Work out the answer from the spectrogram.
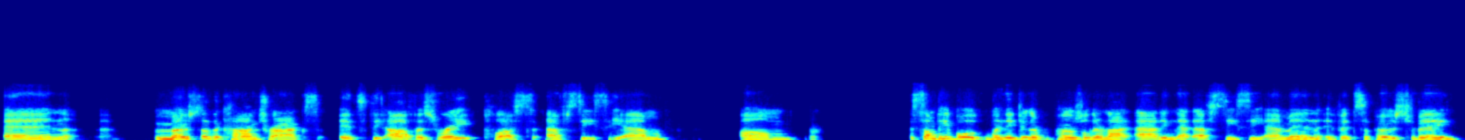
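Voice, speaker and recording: A woman's voice: medium pitch, slow pace, lo-fi sound. A woman giving an informal spoken explanation as presenter at a staff training.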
